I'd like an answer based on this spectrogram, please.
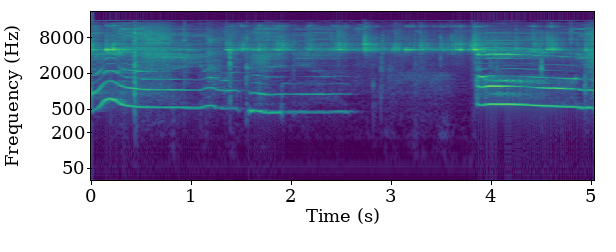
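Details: Puppies giving drawn-out tonal whines and howl-like cries, a long falling wail followed by a pause, then a second sustained cry with clear harmonics; a person calls to them afterward.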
